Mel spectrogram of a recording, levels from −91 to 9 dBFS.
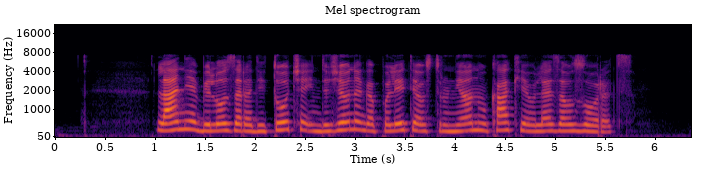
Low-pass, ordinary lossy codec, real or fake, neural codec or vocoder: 7.2 kHz; none; real; none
